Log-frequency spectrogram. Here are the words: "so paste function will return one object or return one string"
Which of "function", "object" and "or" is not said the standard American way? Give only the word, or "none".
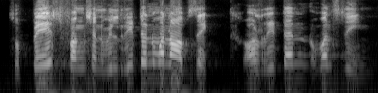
or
